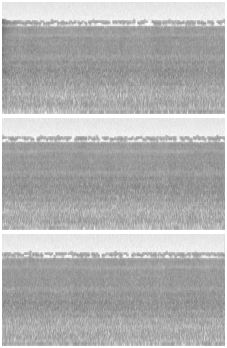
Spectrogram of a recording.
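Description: Steady hiss of rain, with a low steady hum beneath it.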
